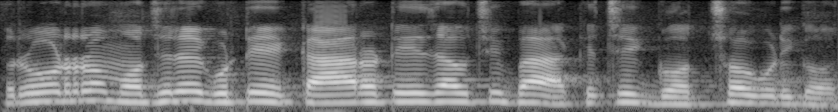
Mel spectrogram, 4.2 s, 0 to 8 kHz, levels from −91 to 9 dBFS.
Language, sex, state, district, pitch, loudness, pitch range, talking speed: Odia, male, Odisha, Nuapada, 180 Hz, -13 LUFS, 165-190 Hz, 170 wpm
